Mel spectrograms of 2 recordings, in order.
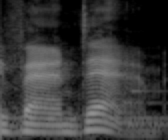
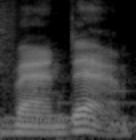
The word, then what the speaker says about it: Vandham: But like, so his name is spelled Vandham, right? And you're like, oh, so it's like Vandam, like that's Vandam. You know, it's like, but they all say Van Damme, and it is Van Damme.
